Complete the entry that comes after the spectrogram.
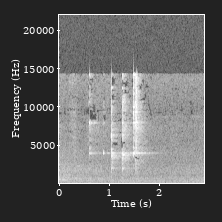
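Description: Titration solution swirled in laboratory glassware during an iron estimation in haematite ore, producing a few faint glassy clinks and chinks in a brief cluster over a quiet hissy background.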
